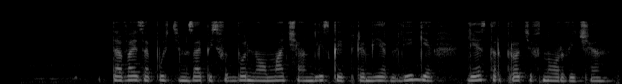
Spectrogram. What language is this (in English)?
Russian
